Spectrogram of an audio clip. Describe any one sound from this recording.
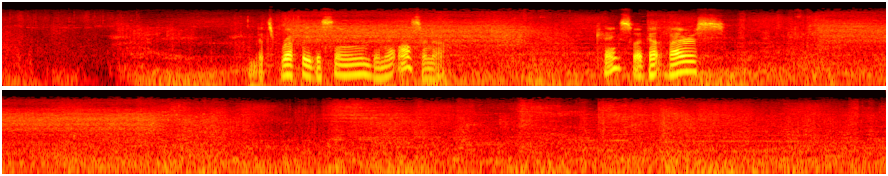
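A large beast growls and stomps nearby.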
